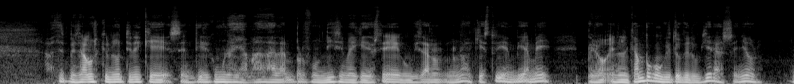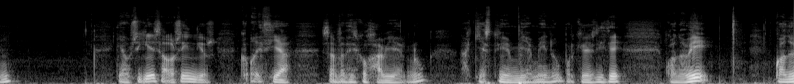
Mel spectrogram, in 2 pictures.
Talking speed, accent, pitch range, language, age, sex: 210 wpm, Spanish, 105-135 Hz, Spanish, 40-59, male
